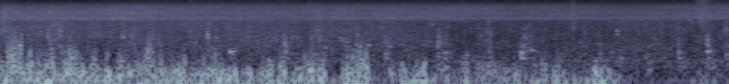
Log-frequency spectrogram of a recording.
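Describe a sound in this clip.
Wind blusters across open water.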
